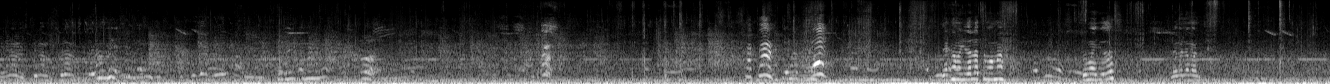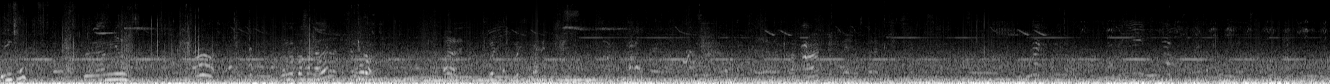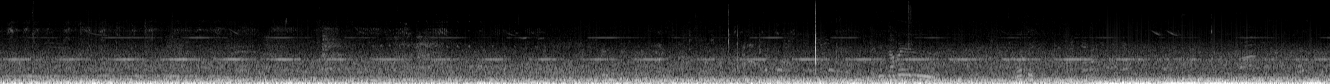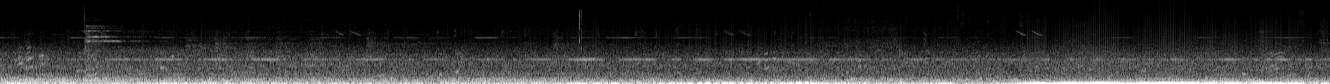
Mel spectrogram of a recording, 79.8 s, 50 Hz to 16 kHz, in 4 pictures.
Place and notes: Hacienda del Campestre, Hacienda del Campestre, León, Gto., Mexico - Parque de Los Cárcamos, caminando despacio desde el lago a la puerta de Adolfo López Mateos.
Parque de Los Cárcamos, walking slowly from the lake to Adolfo López Mateos’ door.
I made this recording on october 2nd, 2021, at 1:46 p.m.
I used a Tascam DR-05X with its built-in microphones and a Tascam WS-11 windshield.
Original Recording:
Type: Stereo
Esta grabación la hice el 2 de octubre de 2021 a las 13:46 horas.
Guanajuato, México, 2 October 2021, ~14:00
